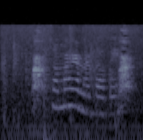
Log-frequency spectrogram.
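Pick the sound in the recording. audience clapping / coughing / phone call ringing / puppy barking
puppy barking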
